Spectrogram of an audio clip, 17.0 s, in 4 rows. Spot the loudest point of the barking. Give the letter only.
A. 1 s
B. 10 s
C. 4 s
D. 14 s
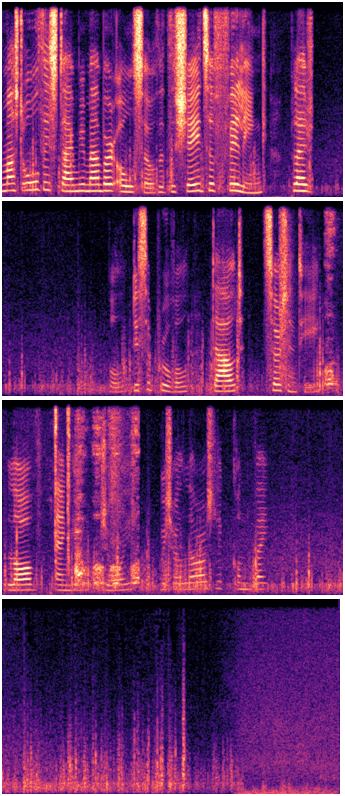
B.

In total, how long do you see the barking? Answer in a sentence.
You can hear the barking for 2 seconds altogether.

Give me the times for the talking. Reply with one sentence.
The talking can be heard from 0.0 to 3.9 s and from 5.6 to 11.9 s.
